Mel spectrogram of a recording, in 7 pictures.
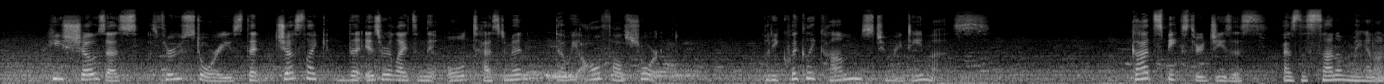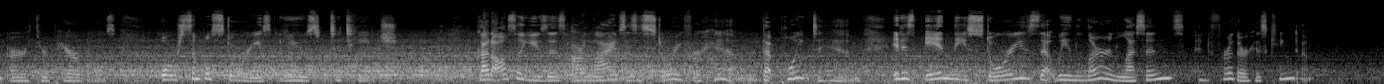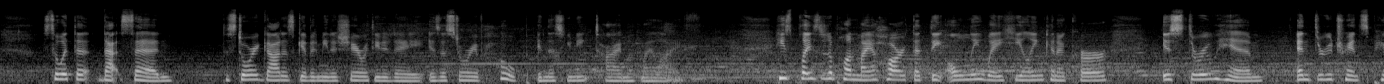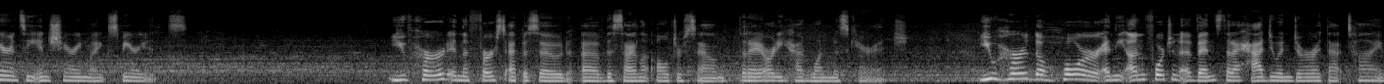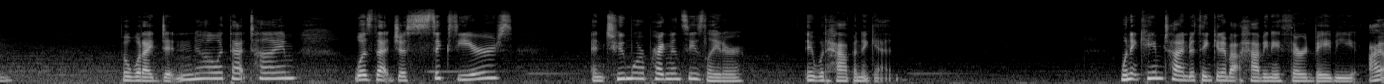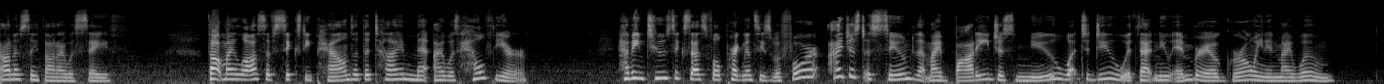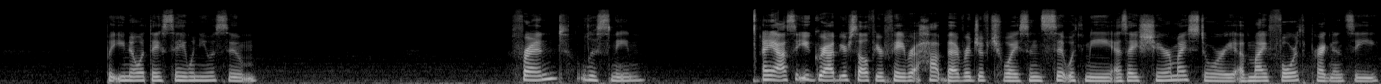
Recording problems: train or aircraft noise; loud; throughout; 8 dB below the speech

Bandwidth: 14 kHz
